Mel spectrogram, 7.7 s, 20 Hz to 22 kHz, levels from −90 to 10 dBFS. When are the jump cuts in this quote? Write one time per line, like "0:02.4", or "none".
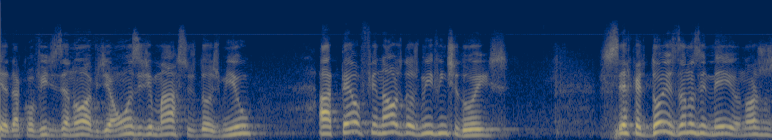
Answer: none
